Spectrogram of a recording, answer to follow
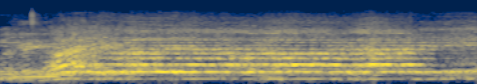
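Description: A group of voices singing a deuda folk song in unison, unaccompanied: a new phrase glides up about a quarter second in and settles on one long held note.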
